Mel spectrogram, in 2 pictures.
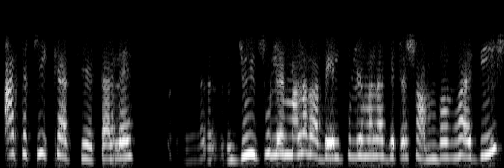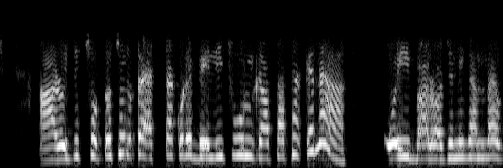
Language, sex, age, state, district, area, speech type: Bengali, female, 45-60, West Bengal, Kolkata, urban, conversation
